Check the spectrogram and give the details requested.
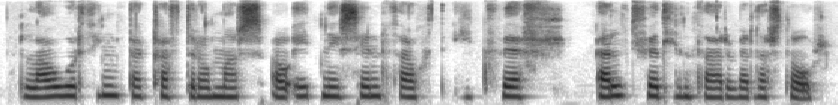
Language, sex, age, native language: Icelandic, female, 18-19, Icelandic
